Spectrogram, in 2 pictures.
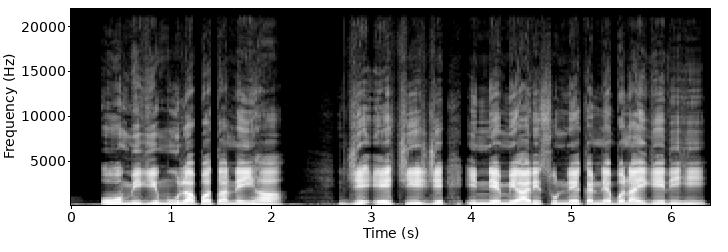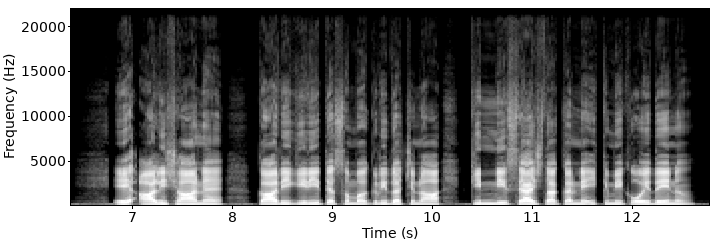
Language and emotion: Dogri, surprised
